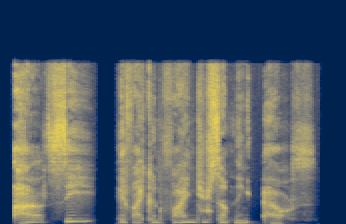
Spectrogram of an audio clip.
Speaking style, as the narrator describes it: whispered

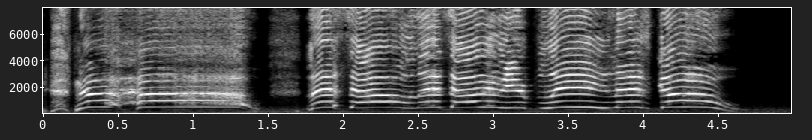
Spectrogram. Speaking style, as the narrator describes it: she started screaming

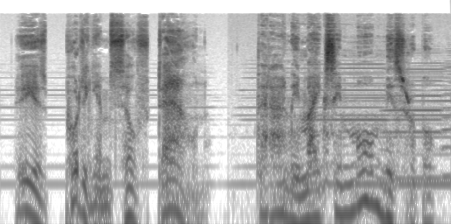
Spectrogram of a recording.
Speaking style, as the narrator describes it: Hoover whispered

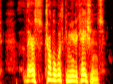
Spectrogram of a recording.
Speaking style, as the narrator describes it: he gasped

